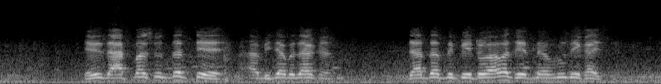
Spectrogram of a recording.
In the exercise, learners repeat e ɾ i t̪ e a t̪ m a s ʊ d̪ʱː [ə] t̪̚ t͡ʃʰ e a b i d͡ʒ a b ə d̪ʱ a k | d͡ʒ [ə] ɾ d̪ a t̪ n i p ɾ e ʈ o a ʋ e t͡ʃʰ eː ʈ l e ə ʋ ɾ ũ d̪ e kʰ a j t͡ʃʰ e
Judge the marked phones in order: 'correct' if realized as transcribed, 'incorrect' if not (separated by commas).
correct, incorrect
